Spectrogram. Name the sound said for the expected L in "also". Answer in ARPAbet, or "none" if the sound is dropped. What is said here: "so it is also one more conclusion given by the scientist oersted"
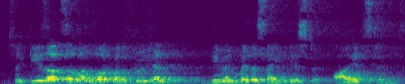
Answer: L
